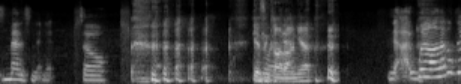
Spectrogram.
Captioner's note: laughs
